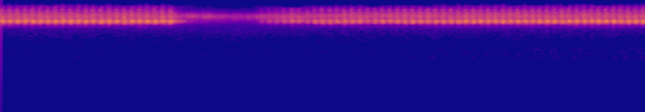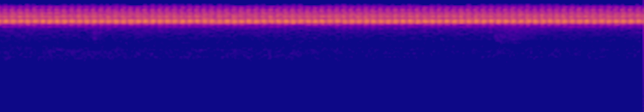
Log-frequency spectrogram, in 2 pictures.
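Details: High, shimmering grasshopper trill pulsing about four times a second, dropping out briefly near the start and then resuming steadily, with no music.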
